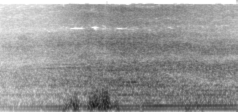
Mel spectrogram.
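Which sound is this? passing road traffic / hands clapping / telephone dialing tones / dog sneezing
passing road traffic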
